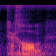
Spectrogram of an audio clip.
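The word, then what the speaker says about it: תהום: So the Hebrew word that we translate as the deep is techom. And you got to say it like Jewish, techom.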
